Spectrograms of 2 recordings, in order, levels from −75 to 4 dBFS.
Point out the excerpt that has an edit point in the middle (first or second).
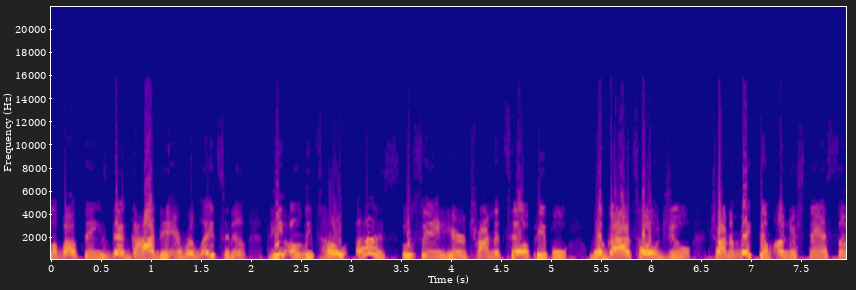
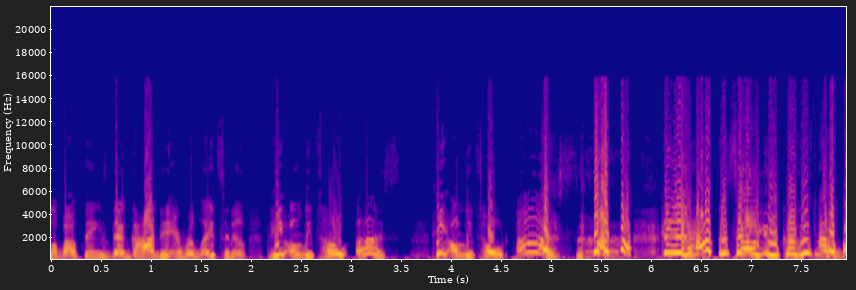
first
